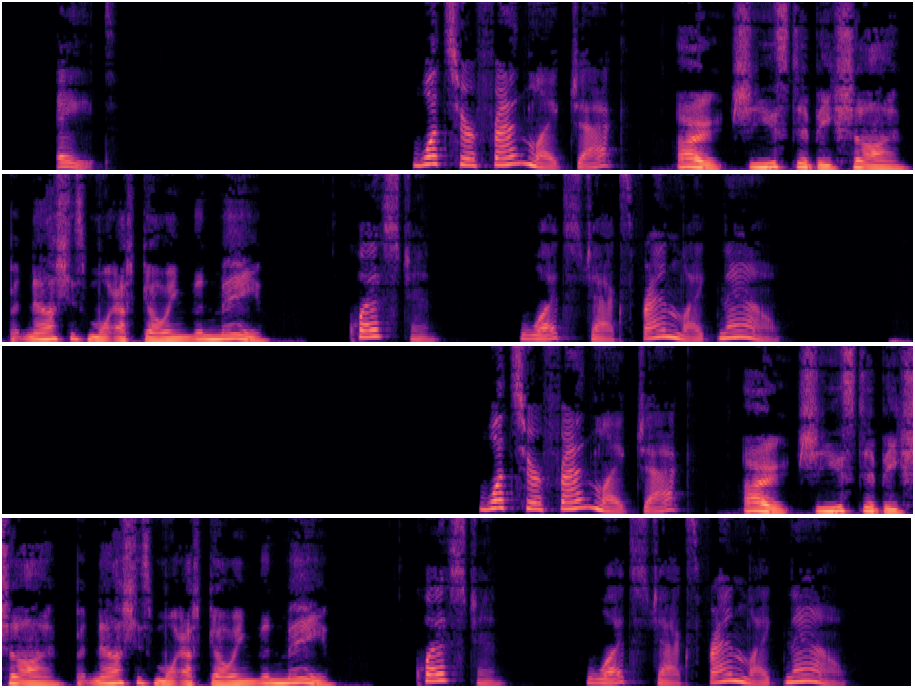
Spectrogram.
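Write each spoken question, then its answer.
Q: What's Jack's friend like now?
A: Outgoing.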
